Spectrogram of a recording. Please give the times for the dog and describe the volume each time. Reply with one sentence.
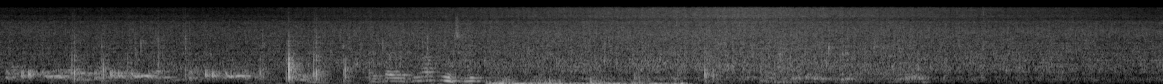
You can't hear the dog here.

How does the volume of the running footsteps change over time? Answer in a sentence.
The loudness of the running footsteps goes up, then down.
